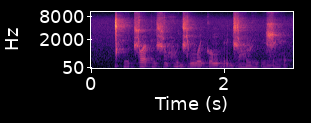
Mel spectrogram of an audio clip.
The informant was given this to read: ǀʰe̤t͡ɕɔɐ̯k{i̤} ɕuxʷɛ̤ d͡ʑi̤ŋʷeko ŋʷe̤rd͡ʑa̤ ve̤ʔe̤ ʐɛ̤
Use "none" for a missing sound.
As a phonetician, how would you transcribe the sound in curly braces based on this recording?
e̤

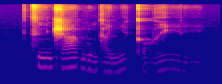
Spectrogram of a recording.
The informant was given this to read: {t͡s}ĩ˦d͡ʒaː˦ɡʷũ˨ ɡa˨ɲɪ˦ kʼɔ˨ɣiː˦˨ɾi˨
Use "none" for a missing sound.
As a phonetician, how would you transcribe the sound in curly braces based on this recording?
t͡s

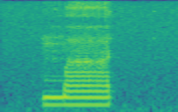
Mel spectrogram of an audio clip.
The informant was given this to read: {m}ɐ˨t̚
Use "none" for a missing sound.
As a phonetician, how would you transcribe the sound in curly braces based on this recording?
m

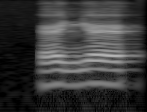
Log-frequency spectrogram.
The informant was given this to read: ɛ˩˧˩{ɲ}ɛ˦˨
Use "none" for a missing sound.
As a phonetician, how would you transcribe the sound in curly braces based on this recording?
ɲ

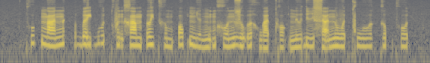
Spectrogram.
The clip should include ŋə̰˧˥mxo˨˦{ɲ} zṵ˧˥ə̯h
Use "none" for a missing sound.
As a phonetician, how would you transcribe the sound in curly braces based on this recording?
n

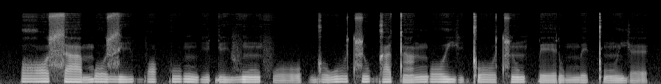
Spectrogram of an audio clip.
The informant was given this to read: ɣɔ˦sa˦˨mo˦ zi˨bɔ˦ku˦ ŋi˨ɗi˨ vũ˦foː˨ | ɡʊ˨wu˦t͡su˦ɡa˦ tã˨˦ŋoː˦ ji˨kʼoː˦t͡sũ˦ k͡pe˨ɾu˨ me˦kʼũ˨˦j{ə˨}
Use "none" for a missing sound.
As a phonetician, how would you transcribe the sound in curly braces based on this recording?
ɛ˨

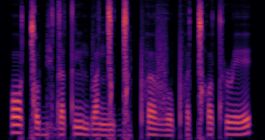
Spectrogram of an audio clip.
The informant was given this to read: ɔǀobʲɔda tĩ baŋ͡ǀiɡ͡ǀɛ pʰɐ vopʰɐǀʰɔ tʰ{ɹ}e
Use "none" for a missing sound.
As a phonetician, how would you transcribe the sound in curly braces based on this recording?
ɹ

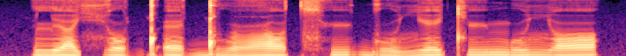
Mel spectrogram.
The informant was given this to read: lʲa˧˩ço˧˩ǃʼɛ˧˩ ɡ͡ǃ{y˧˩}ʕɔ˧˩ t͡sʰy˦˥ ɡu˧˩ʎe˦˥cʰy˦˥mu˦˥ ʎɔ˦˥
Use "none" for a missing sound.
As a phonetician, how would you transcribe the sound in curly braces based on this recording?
u˧˩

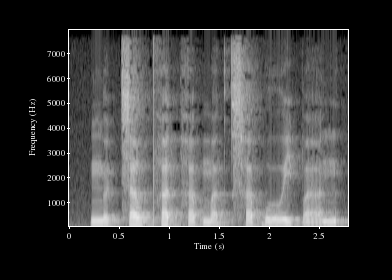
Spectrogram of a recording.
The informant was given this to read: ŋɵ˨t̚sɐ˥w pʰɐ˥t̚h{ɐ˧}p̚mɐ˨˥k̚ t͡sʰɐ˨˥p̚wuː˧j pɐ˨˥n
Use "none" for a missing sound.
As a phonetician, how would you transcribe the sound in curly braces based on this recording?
ɐ˧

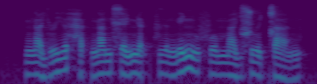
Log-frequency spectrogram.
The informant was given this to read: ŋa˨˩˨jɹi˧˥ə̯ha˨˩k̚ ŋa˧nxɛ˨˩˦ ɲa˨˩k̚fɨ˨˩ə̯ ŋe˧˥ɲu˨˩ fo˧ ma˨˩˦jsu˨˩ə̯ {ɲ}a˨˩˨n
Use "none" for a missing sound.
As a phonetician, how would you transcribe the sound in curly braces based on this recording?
c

